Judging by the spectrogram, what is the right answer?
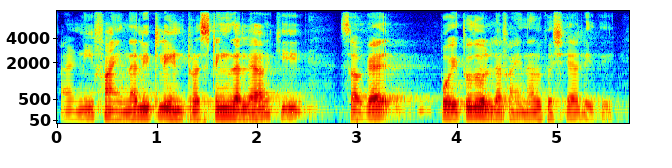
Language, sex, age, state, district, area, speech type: Goan Konkani, male, 18-30, Goa, Bardez, urban, spontaneous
